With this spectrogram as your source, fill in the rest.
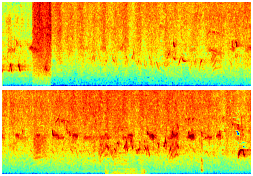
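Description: Water hisses and sprays from a broken pipe.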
